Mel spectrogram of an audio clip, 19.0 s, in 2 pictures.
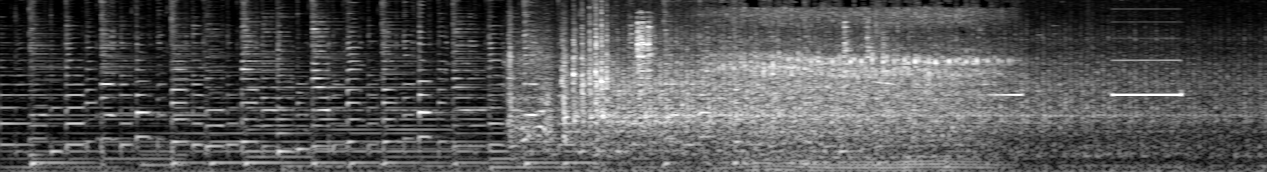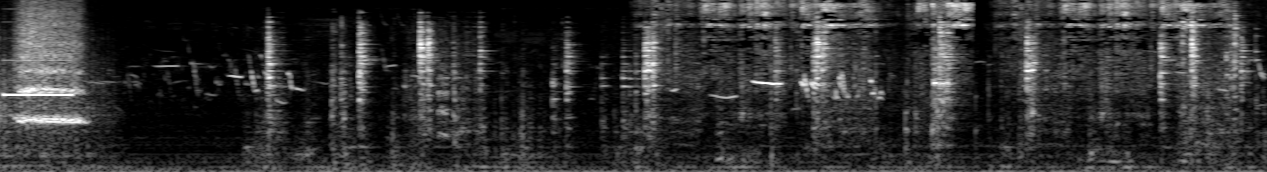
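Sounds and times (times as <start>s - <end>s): small metal chain clinking: 14.2s - 19.0s.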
